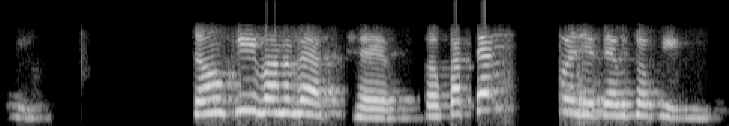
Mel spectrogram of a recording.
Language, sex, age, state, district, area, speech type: Maithili, female, 18-30, Bihar, Begusarai, rural, conversation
